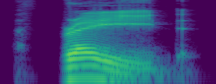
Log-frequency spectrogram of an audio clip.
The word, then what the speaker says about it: afraid: on it afid afid afraid second syllable afraid pretend pretend again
